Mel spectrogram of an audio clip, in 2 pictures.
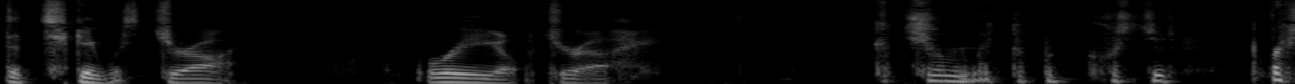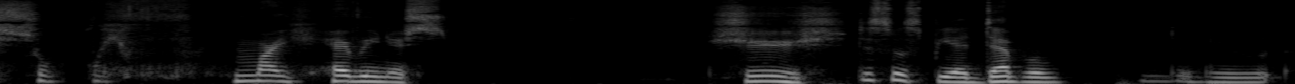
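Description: A woman's voice: deep voice, slow, pauses often, darkish tone, full character voice. A woman voicing a bratty, hot-tempered young boy wizard in an amateur cartoon fandub, sneering and exasperated. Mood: scornful, irritated.

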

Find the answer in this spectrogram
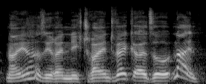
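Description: An actor playing a self-deprecating, eager young single man in a dubbed sitcom, with animated delivery. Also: on the high side, fairly quick. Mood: cocky, excited. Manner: animated, self-mocking joking. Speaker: sitcom character. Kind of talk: German-dubbed sitcom acting. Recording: sitcom soundtrack with audience laughter, noisy.

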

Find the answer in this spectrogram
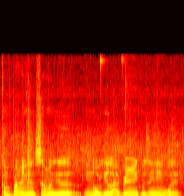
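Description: A man hosts a casual interview in a home kitchen. His voice sits at a medium pitch and his talk is informal and full of slang. Food sizzles clearly in the background. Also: monotone, normal speed, mellow, slight background noise. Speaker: podcast host. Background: frying and sizzling food.

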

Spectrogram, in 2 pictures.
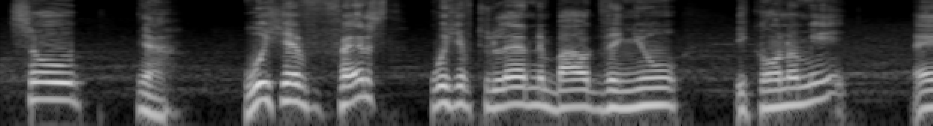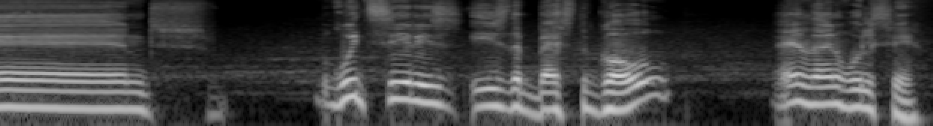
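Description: A man in his thirties streaming a racing game live, calling strategy and answering his chat by name with frequent pauses, on a headset mic in a small room. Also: on the high side, dark tone. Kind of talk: live gameplay commentary and chat replies.

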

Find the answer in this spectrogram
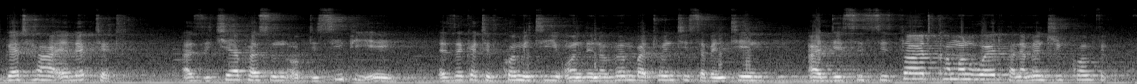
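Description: A middle-aged woman, a parliamentarian, reading a formal eulogy in a solemn, measured way with deliberate phrasing. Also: on the low side, background noise. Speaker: parliamentarian giving a tribute. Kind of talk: formal eulogy read from a script. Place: large indoor atrium hall at a memorial ceremony. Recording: echoey hall, long reverb, music behind.

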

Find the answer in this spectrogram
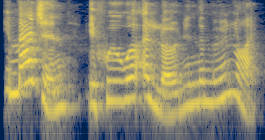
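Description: A woman teacher reading a picture book aloud to children, expressively, addressing them directly and encouragingly with drawn-out emphatic words. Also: on the high side, big pitch swings, a little mellow, highs cut off. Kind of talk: expressive children's read-aloud with prompting questions.

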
